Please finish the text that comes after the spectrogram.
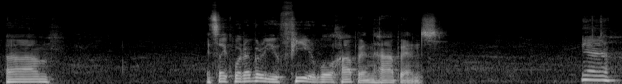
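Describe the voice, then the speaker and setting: A man's voice: mid-range voice, very animated, takes it slowly, darkish tone, slight background noise. A man who is not a native English speaker, giving casual commentary on a game, musing aloud and swearing. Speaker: gaming streamer. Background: game music.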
